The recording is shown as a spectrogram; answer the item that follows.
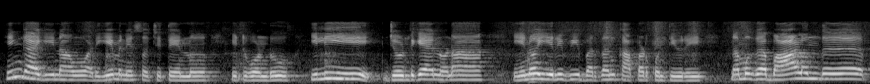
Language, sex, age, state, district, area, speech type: Kannada, female, 45-60, Karnataka, Gadag, rural, spontaneous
